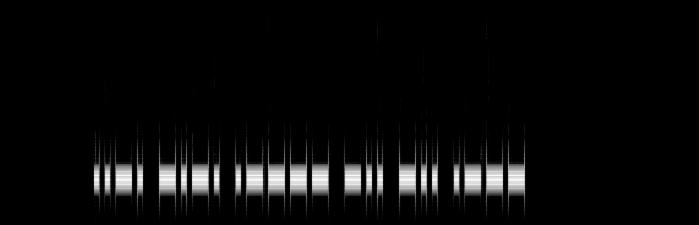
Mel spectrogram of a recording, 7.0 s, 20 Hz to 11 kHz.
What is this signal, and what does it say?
Morse code, heard as a keyed tone, about 22 wpm, 700 Hz. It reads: FC1DDJ
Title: DXCC-100 Call Signs - 6 Characters - 22wpm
